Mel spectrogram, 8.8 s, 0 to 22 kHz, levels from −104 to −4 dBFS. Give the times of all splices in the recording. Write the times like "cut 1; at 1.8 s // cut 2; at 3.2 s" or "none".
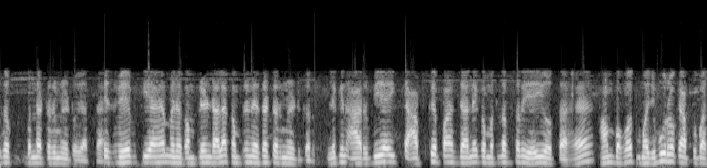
cut 1; at 1.2 s // cut 2; at 4.0 s // cut 3; at 7.8 s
